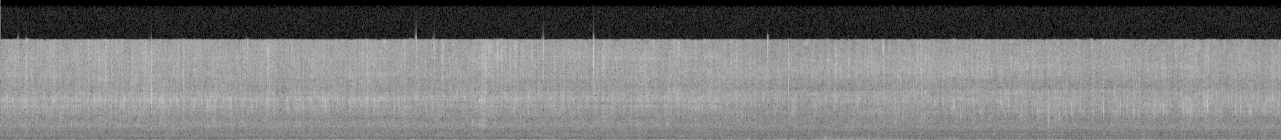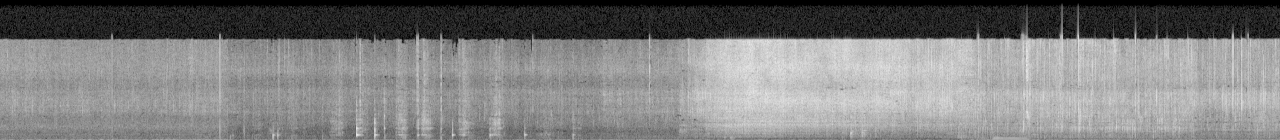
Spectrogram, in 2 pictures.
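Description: A low steady rumble at first, then several metal clinks and knocks as the metal lid comes off the pot. From about twenty seconds in, a loud sizzle as snakehead murrel and jackfruit fry in the pot and are stirred with a wooden spatula.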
